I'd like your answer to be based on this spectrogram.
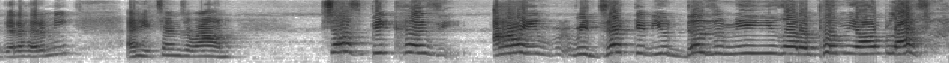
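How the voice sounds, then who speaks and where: A woman in her twenties telling stories on a casual podcast, animated, laughing and swearing, with lots of fillers. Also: a little high. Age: 20s. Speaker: podcast co-host. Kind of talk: casual storytelling chat.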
